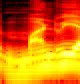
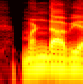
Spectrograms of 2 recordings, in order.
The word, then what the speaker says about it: مانڈویہ: تلفظ مانڈویہ ہے، منڈاویہ نہیں.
